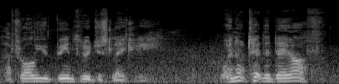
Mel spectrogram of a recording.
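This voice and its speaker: Actor playing supportive guy, soap scene, clear traffic noise behind. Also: mid-range voice, lively intonation, brisk, close to an everyday voice. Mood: concerned. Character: concerned, supportive male friend. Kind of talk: television soap drama. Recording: clear street and vehicle noise.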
